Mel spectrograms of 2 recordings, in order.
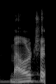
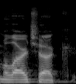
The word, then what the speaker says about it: Malarchuk: so this guy Malarchuk, I think Clint is- Malarchuk.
